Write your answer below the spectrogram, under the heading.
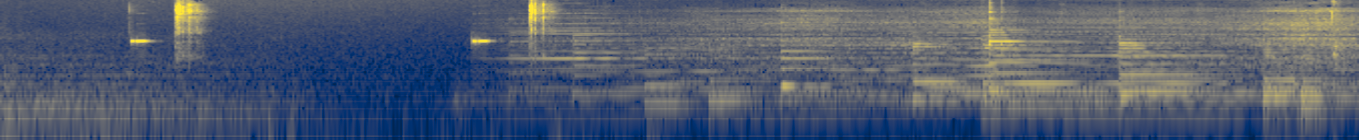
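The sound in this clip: Camera taking a group photo: two crisp shutter clicks, each just after a short high focus beep, with quieter tonal sound continuing afterward.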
